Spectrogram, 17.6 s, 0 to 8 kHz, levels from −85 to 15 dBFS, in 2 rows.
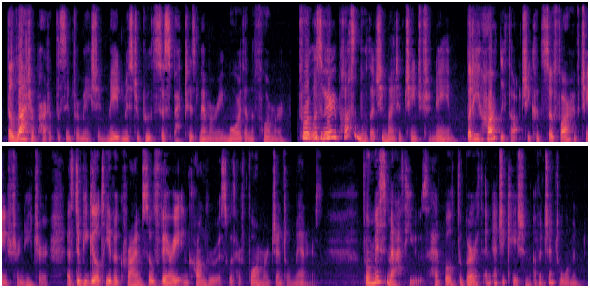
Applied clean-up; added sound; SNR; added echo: none; none; none; none.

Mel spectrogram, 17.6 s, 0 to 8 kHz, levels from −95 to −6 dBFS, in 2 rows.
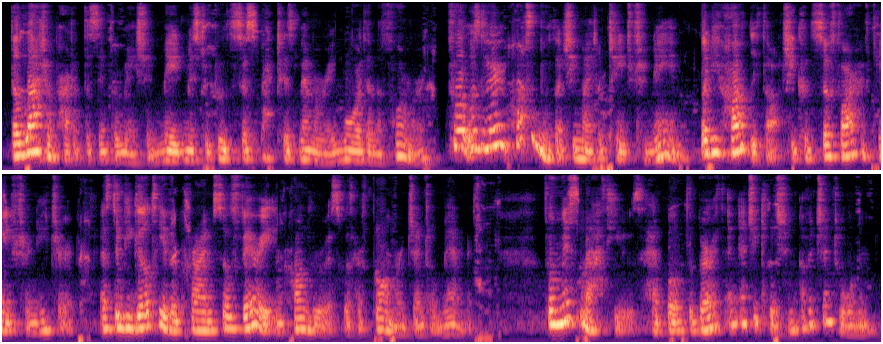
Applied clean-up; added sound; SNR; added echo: neural separator model SepFormer DNS4.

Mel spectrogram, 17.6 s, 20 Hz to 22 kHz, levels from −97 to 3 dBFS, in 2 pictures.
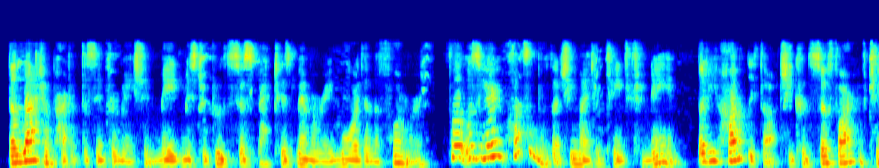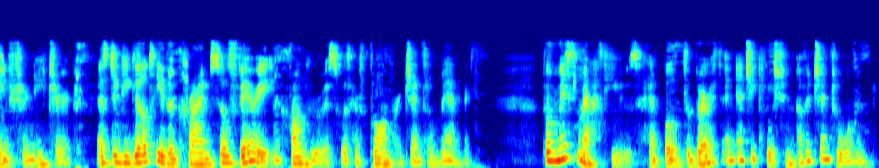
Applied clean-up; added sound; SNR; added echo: neural mask model DeepFilterNet 3.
